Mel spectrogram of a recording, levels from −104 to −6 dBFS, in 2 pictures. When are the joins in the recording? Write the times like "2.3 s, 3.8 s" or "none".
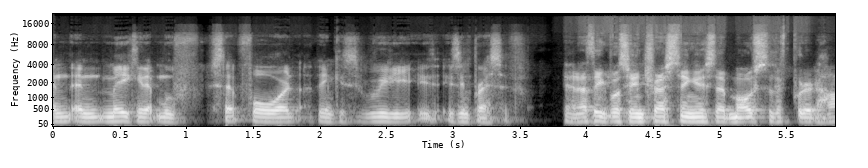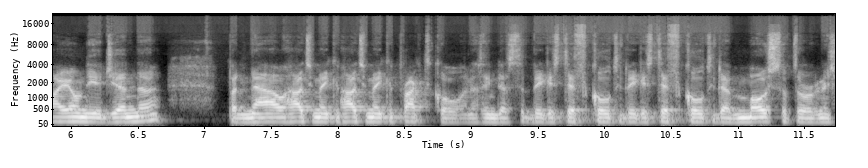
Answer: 2.7 s, 3.7 s, 5.4 s, 8.0 s, 10.1 s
